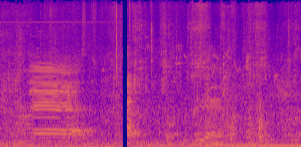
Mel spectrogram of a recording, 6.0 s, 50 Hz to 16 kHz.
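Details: Dairy cow on a farm in the El Salvador countryside, a milking cow said to give 15 to 20 bottles: one drawn, harmonic moo lasting about a second, followed by farmyard background noise.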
